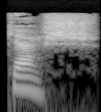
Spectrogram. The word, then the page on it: cash: francais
